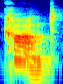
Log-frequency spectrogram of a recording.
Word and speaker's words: can't: And it's can't. Can't. So the opposite of can, the negative of can, it's can't in British English.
